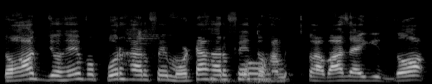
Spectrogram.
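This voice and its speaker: Woman teacher drilling recitation sounds online, slow and patient, very dry close sound. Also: mid-range voice, no room sound. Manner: patient, repeats sounds slowly for students to copy. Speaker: Tajweed teacher. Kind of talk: online Quran recitation lesson. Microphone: online class audio.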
